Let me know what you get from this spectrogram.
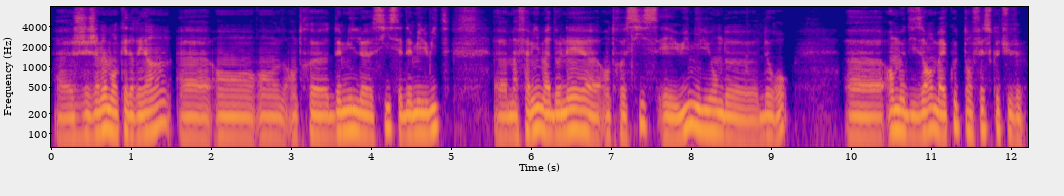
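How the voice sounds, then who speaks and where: Low-voiced Parisian man, close dry sound. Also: measured pace, mellow, no echo. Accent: Parisian French. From Paris, France. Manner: rambling, frank, slangy. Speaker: online video creator. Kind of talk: casual personal storytelling to followers.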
